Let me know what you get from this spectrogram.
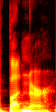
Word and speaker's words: Buttner: Tim Buttner.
